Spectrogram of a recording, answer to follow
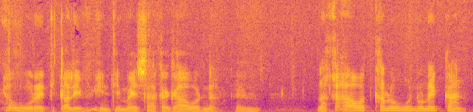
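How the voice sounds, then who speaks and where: A man's voice: mid-range voice, lively intonation, a little fast, slightly rough. An actor with an Ilocano Filipino accent playing a grumbling village man in a radio comedy drama. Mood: grumbling, explaining.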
